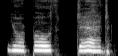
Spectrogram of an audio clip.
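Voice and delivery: shaky, slow and frightened. Acted. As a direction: say it trembling. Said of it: "she said shakily".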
